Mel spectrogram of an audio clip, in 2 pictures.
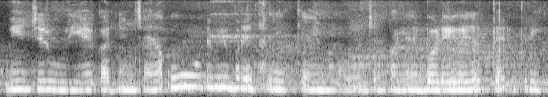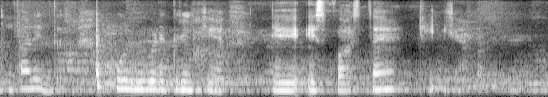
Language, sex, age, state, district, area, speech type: Dogri, female, 18-30, Jammu and Kashmir, Kathua, rural, spontaneous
